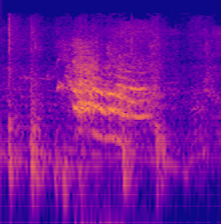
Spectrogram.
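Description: A young child's high-pitched squeal, about a second long, wavering and sliding down in pitch. A couple of short thumps come just before it.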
